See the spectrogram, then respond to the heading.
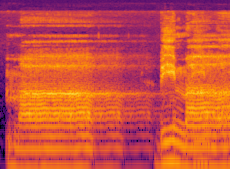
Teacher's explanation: میم کے اوپر مد ہے تو اسے 4 الف کے برابر کھینچنا ہے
